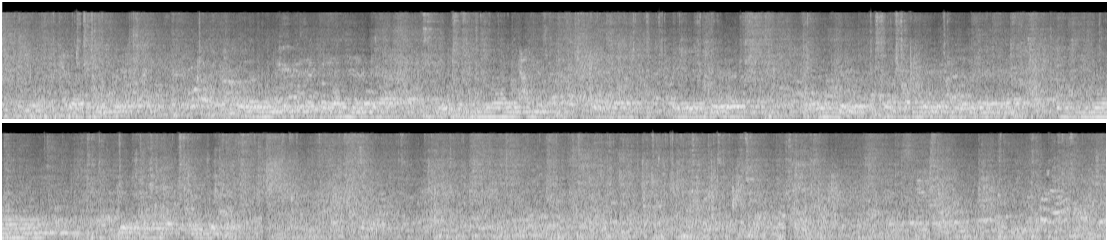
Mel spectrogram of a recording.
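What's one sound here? Plastic figures clack against a ball on a table football game.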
